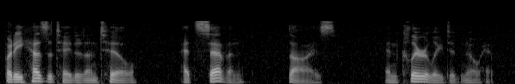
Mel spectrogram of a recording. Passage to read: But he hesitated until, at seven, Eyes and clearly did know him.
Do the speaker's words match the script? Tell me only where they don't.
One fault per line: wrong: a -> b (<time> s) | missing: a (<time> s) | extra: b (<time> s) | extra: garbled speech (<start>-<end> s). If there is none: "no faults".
no faults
